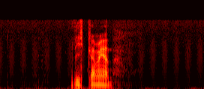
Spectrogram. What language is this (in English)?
Swedish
